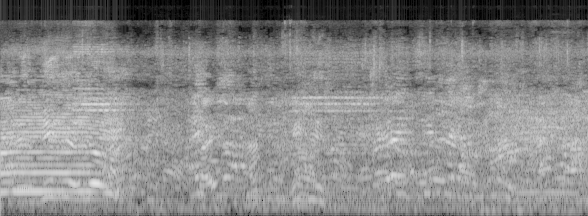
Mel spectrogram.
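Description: Deep moos from Holstein Friesian calves and other cattle rise over a noisy, crowded Eid livestock market, with many voices talking around them and one low call standing out near the start.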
